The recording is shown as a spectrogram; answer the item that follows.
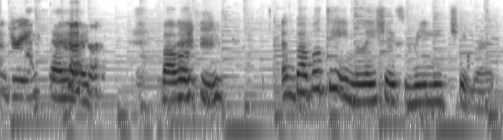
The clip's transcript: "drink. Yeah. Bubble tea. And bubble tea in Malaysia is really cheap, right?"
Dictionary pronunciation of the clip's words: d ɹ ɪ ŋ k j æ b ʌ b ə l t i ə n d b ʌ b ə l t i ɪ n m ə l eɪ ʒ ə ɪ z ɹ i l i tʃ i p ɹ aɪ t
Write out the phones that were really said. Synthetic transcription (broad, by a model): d ɹ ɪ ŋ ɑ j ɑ b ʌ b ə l t i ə n b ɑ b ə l t i ɪ n m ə l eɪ ʃ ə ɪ s ɹ i l i tʃ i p ɹ aɪ t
